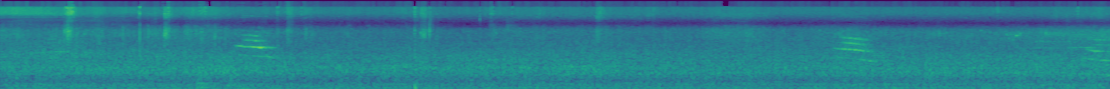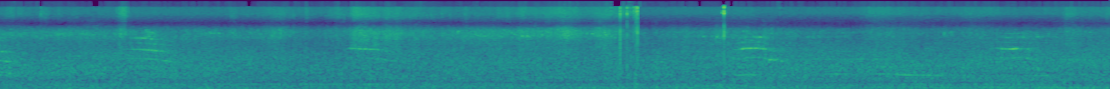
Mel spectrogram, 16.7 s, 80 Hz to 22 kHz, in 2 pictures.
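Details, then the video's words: A grumpy cat said to be scared of two mother cats gives faint, high arched meows repeated every second or two over a steady hiss and low rumbling background. "Grumpy Cat Is Scared Of 2 Mother Cats"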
